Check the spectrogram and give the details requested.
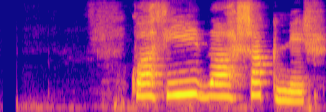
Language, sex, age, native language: Icelandic, male, 8, Icelandic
